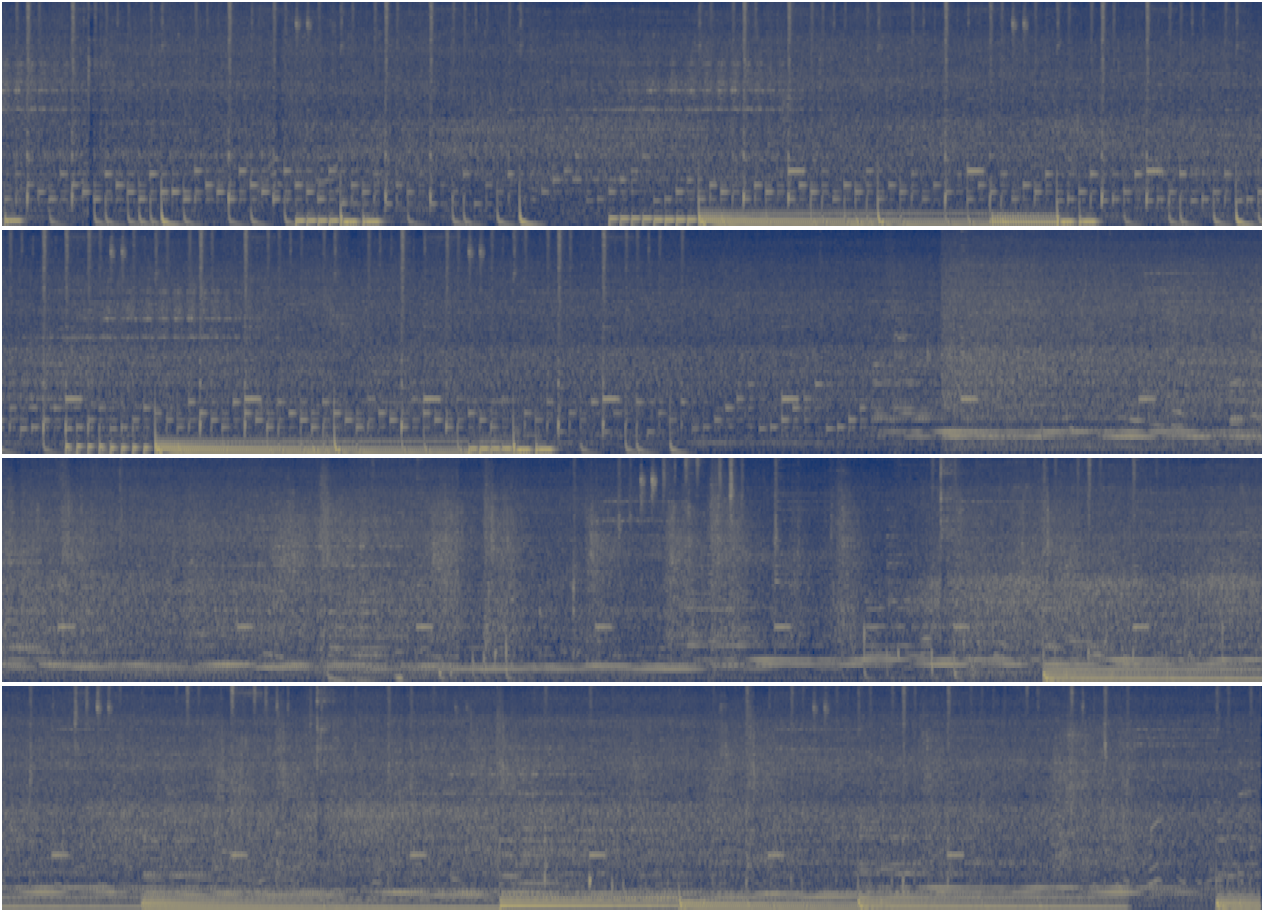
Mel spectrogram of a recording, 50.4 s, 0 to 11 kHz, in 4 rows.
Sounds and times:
Music: 0:00.0 - 0:50.4.

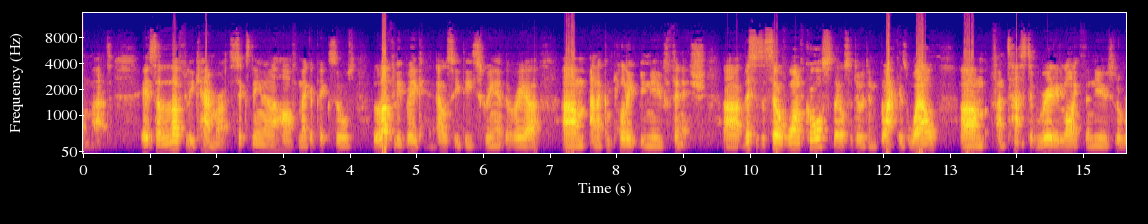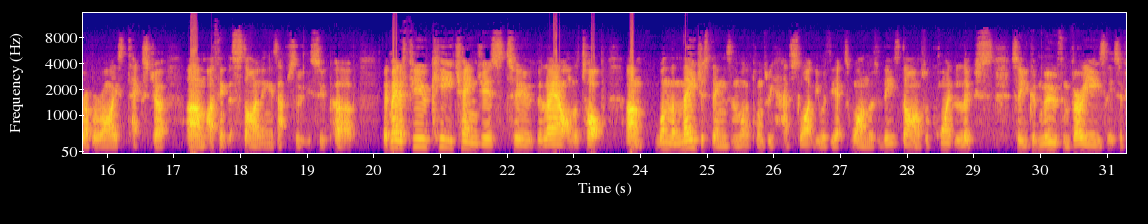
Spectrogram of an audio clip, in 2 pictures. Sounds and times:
Speech: 0:00.0 - 0:31.2.

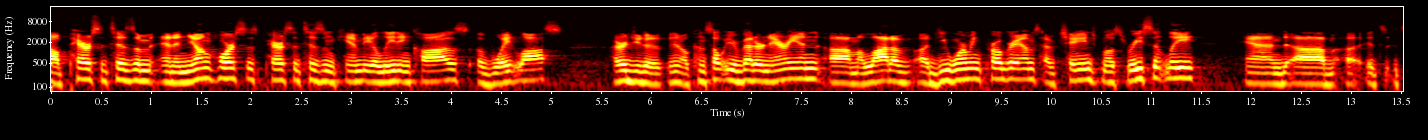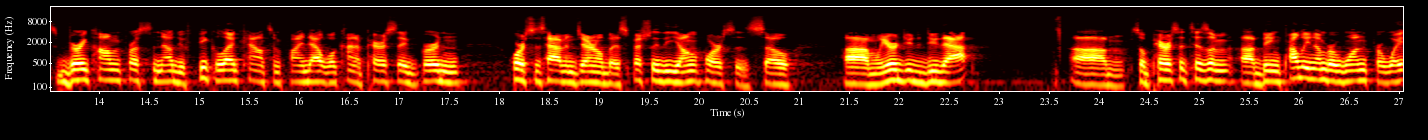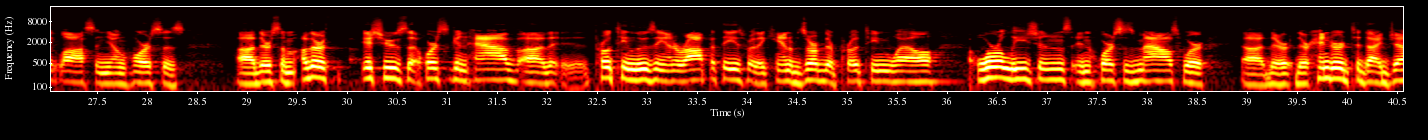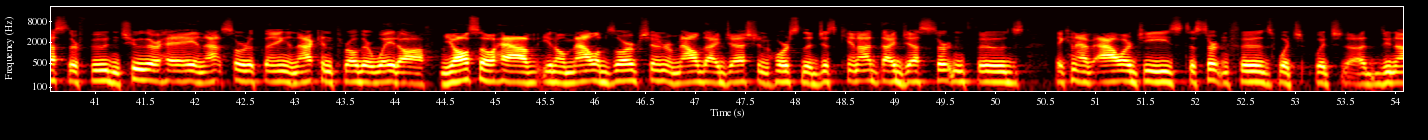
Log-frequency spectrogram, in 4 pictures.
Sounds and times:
Speech: 0:00.0 - 0:22.9, 0:23.6 - 0:54.0.

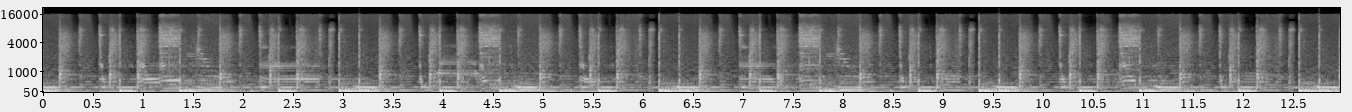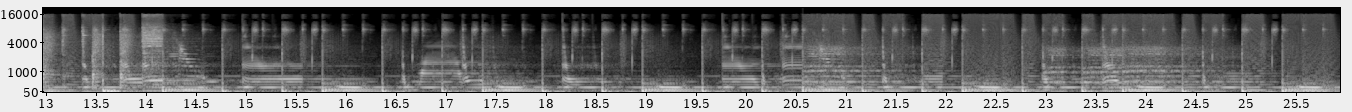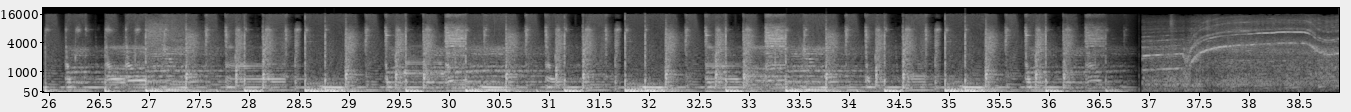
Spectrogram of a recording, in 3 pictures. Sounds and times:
Music: 0:00.0 - 0:36.9.

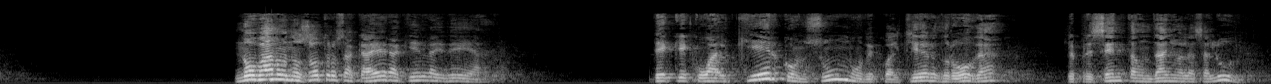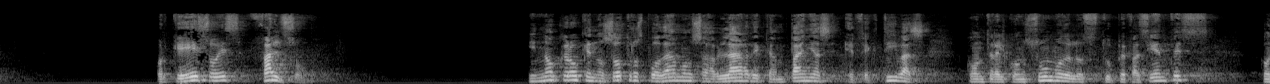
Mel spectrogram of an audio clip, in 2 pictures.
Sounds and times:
Narration, monologue: 0:00.0 - 0:25.4.

